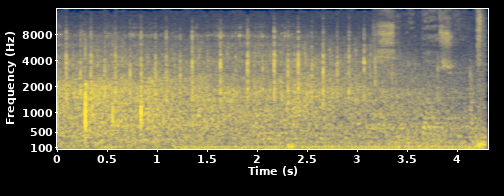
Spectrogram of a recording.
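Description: Last few scattered handclaps from the audience dying away, over a faint low steady hum.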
